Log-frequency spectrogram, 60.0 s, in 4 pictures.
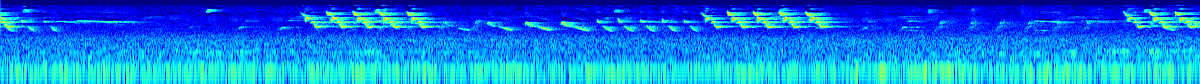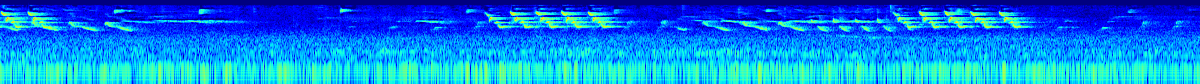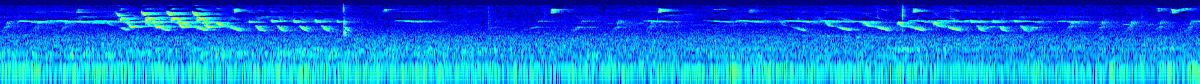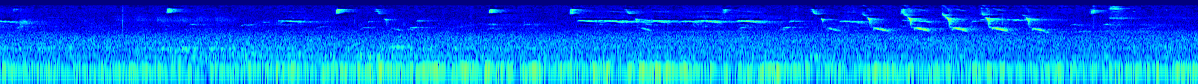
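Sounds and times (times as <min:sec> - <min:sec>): songbird trilling: 0:00.0 - 0:01.5, 0:03.6 - 0:10.5, 0:12.8 - 0:17.8, 0:20.3 - 0:27.9, 0:30.3 - 0:34.4, 0:52.1 - 0:59.1.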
